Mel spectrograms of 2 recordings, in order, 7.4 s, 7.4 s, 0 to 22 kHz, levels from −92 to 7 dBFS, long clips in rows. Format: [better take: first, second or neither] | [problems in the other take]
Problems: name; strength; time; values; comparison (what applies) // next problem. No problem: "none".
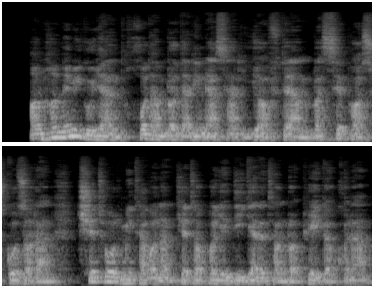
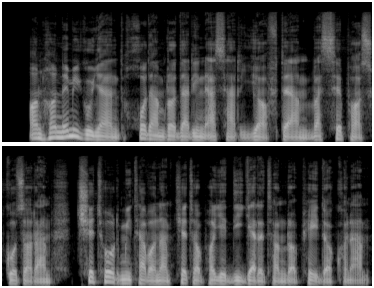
second | off-mic speech; far // room echo; slight; dies away in 0.3 s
